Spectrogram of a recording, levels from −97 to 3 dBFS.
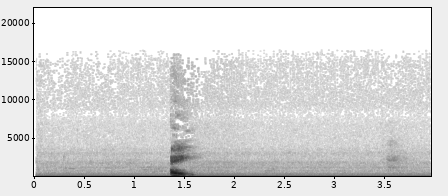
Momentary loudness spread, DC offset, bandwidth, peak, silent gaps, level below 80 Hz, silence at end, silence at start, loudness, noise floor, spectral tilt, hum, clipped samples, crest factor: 29 LU; under 0.1%; 15.5 kHz; -2 dBFS; none; -58 dBFS; 2.35 s; 1.35 s; -18 LUFS; -44 dBFS; -7.5 dB/octave; none; under 0.1%; 24 dB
